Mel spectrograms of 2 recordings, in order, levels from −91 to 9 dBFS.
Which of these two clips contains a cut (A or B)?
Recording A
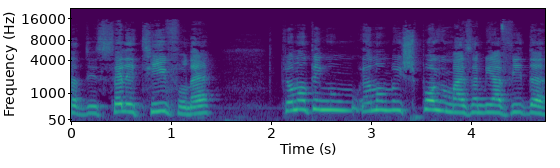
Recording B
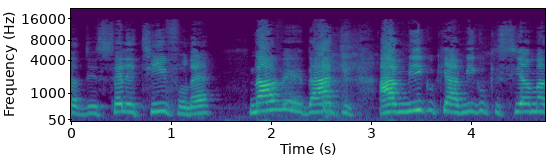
B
